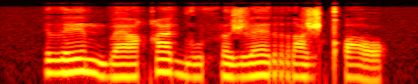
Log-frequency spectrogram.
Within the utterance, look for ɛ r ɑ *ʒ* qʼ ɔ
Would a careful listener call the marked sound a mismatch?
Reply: no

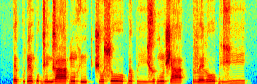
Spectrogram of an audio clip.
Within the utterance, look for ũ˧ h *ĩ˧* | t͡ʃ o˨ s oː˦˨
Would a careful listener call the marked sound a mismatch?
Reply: yes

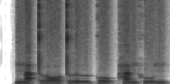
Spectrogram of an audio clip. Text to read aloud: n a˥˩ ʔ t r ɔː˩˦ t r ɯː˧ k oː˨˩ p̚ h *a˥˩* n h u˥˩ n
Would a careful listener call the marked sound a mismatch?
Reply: no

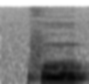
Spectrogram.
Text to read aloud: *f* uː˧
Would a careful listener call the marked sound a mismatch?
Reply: no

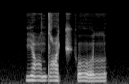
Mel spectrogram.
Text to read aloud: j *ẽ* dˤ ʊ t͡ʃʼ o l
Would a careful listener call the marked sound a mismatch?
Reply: no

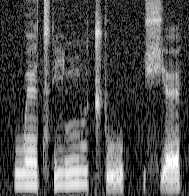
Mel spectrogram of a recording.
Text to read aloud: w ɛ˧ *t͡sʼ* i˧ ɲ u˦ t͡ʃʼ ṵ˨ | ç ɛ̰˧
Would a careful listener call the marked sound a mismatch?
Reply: no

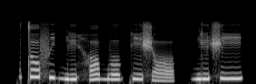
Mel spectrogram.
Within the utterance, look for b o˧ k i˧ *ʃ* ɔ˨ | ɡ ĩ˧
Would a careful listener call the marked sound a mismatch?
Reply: no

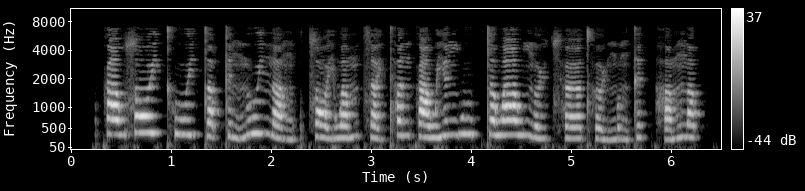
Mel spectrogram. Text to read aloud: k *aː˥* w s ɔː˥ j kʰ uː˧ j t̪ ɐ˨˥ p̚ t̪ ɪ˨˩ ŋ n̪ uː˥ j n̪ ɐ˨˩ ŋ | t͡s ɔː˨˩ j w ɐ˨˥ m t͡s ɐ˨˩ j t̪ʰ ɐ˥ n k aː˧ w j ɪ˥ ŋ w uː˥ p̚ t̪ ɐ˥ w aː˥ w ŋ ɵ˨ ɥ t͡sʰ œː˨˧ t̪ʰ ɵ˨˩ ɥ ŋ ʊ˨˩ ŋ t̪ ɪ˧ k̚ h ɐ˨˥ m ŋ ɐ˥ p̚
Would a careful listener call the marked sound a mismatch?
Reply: yes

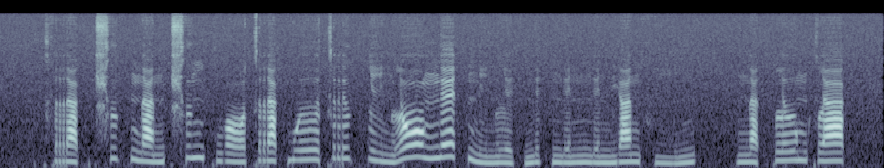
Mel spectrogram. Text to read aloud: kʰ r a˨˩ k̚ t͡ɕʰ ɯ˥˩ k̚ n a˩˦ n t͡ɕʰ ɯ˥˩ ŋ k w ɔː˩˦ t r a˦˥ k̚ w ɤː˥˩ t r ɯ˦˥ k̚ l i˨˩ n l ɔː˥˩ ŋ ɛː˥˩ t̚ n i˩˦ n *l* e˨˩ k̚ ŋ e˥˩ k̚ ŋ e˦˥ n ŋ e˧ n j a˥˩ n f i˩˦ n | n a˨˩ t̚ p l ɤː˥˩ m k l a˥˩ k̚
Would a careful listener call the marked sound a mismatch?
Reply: no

